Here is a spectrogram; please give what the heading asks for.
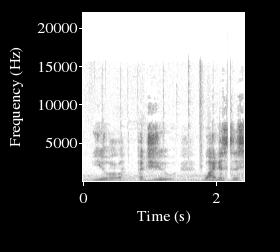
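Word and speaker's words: Luil: english cannot remove it it is yule l-u-i-l pronounced yule a jew why does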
